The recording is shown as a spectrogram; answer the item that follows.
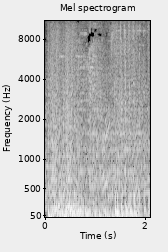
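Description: Rapid gunfire sound effects mixed into an edited music soundtrack, with a fast burst of shots in the second half.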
